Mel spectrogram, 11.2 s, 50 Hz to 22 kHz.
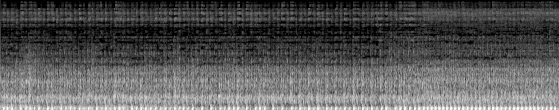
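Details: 2003 Piaggio Beverly 500ie scooter idling roughly with misfire, popping "popcorn" and stalling; throttle body, head, fuel pump, temp sensor, plug, coil and relays changed without effect, fixed by ECU replacement.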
